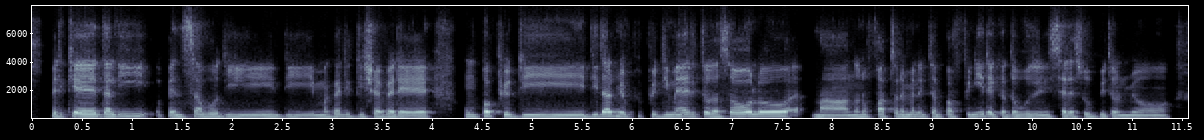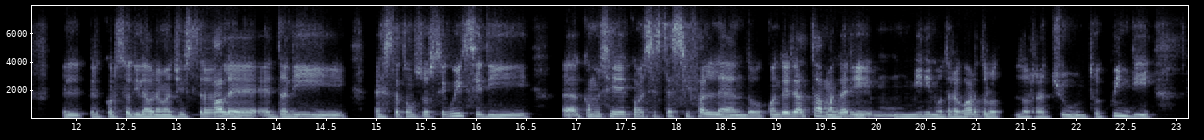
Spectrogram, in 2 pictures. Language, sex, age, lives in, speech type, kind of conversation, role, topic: Italian, male, 25-29, Italy, conversation, advice, user, Perché mi sento un impostore nonostante i risultati?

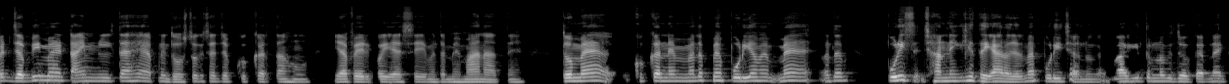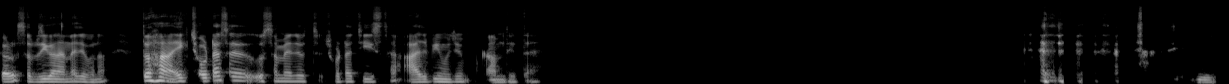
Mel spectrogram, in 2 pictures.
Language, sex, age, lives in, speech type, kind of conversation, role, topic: Hindi, male, 25-29, India, conversation, podcast, guest, Tumhare ghar mein khaane ke zariye kaunse sanskaar milte the, aur kaise?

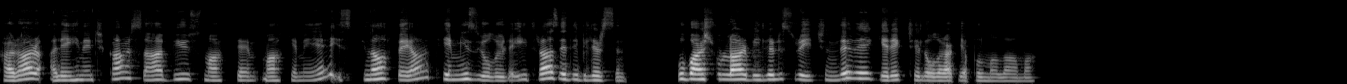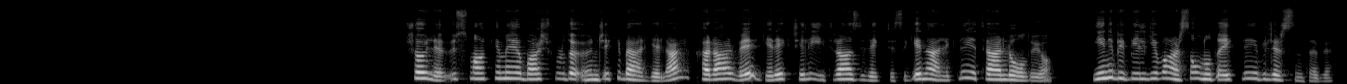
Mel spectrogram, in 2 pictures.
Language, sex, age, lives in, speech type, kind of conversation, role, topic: Turkish, female, 45-49, Netherlands, read, expert-assistant, expert, Kamu hizmetleriyle ilgili bir iddiayı duyunca, bunu nasıl kontrol edebilirim?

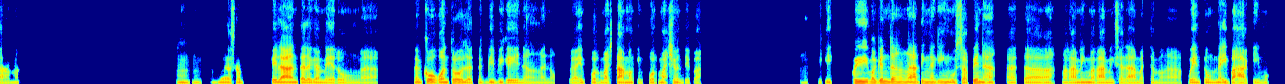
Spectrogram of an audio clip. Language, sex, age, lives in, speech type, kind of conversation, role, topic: Filipino, male, 45-49, Philippines, conversation, podcast, host, Ano ang mga nakikita mong problema sa representasyon sa midya?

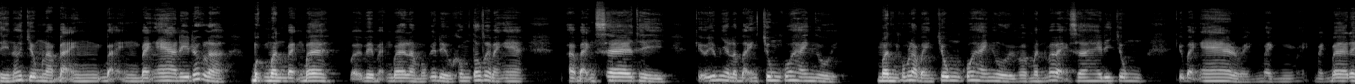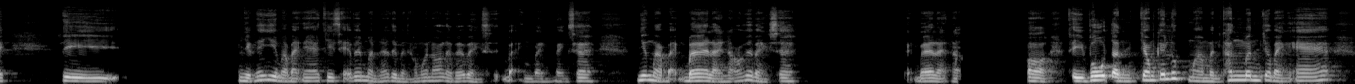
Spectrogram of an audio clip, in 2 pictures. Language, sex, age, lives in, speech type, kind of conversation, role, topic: Vietnamese, male, 20-24, Vietnam, conversation, podcast, guest, Bạn thường xử lý như thế nào khi bị hiểu lầm?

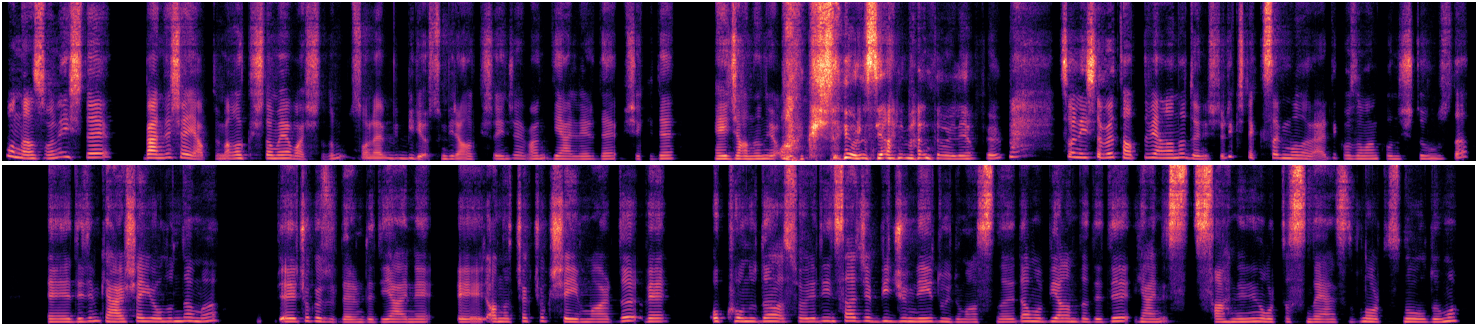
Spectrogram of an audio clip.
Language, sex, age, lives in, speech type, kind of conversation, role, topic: Turkish, female, 30-34, Bulgaria, conversation, podcast, guest, Sürekli özür dileme alışkanlığını nasıl azaltırsın?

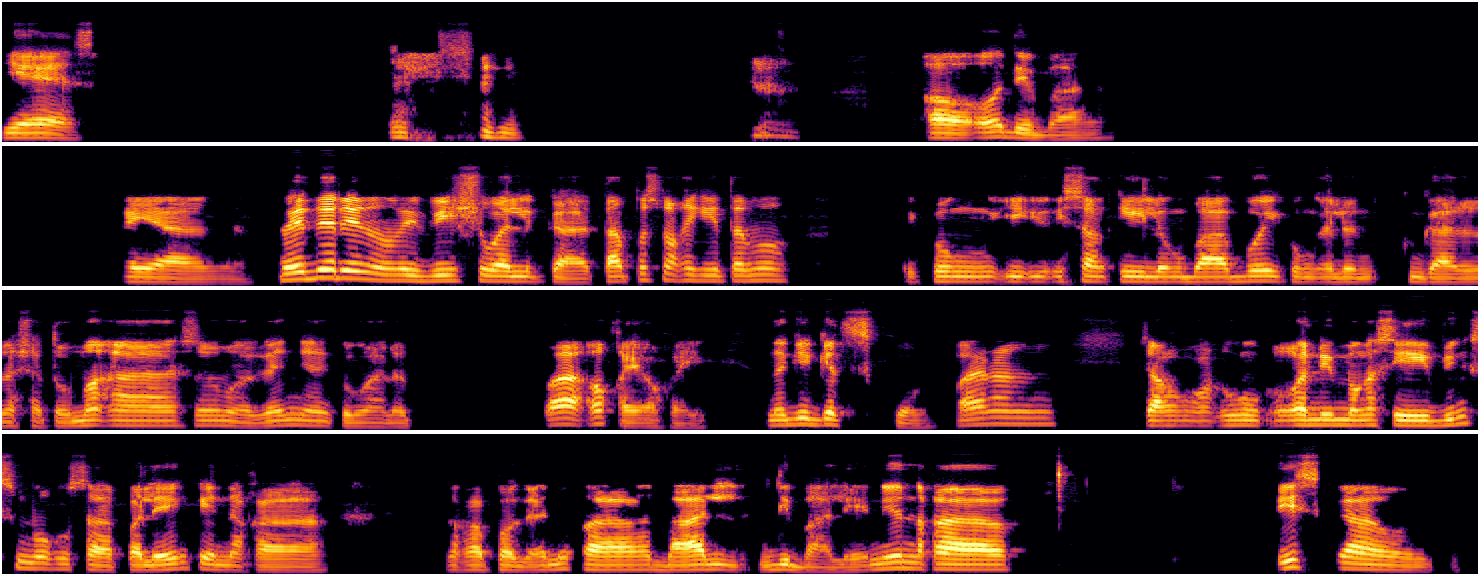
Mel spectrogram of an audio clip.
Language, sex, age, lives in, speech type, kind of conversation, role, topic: Filipino, male, 40-44, Philippines, conversation, unstructured, none, Paano mo pinagpaplanuhan ang iyong mga gastusin bawat buwan?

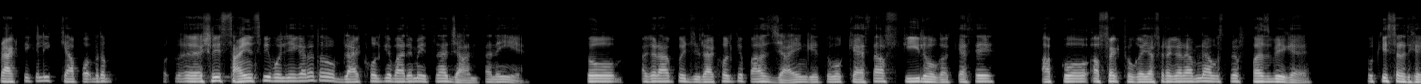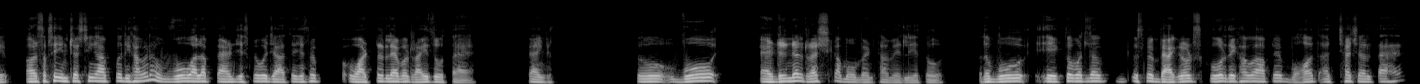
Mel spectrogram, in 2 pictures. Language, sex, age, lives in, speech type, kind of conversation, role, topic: Hindi, male, 30-34, India, conversation, podcast, guest, Kaunsi film ya web series ki kahani ne tumhe sabse zyada badal diya?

